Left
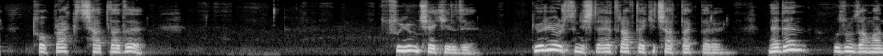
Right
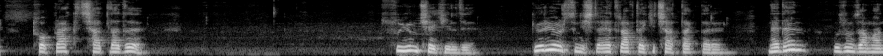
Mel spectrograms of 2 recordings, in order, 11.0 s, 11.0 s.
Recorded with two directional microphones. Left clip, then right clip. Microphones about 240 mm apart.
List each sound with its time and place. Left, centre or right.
0.4 s speech: left
4.9 s a man's voice: left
